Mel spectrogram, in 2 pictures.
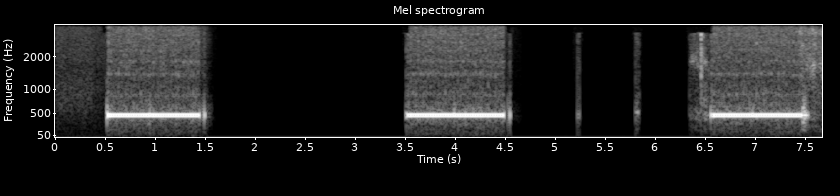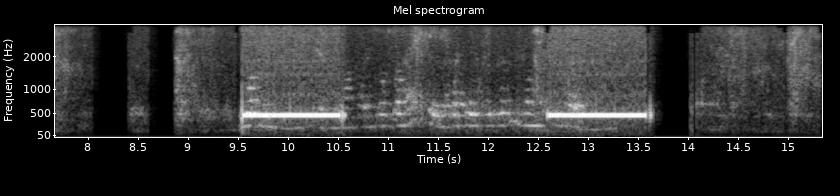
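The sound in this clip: Telephone ringback tone while a call is transferred to another department: five evenly spaced, steady mid-pitched tone bursts, each about a second long, with pauses between them and a person talking during the later ones.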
